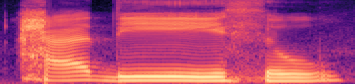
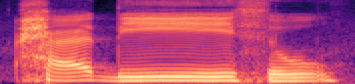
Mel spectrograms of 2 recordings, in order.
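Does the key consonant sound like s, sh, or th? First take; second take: th; th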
